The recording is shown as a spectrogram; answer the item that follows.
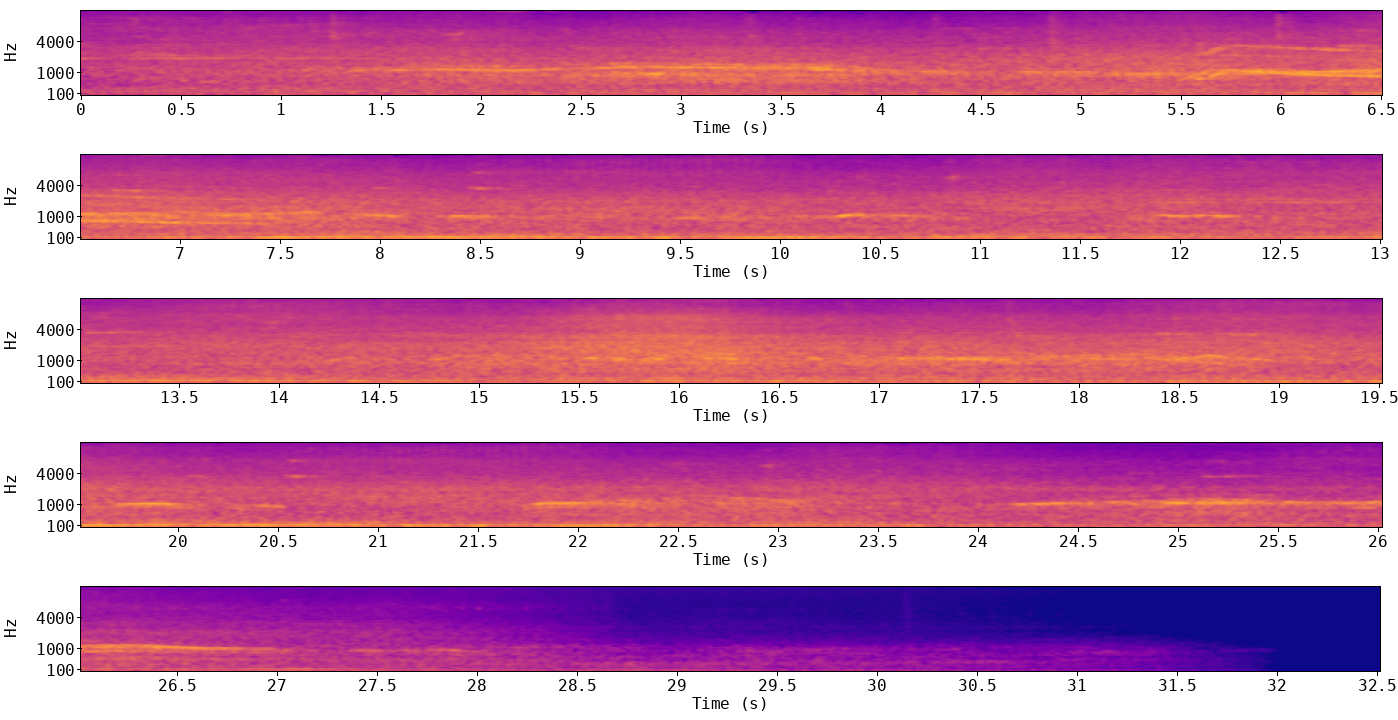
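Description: City street ambience: a steady rumble of traffic with distant sirens wailing up and down, at times two crossing each other. The sound fades in at the start and fades out over the last few seconds.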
